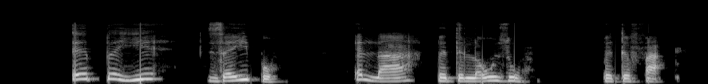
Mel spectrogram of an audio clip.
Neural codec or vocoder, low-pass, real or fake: none; 7.2 kHz; real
